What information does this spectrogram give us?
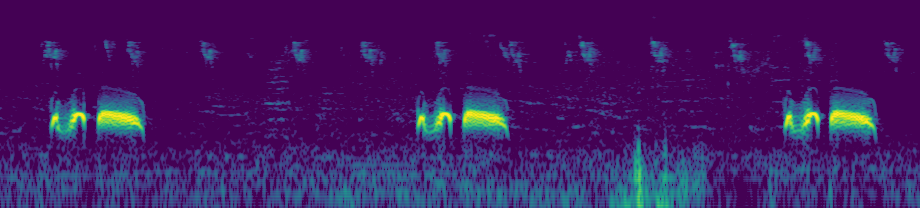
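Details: Cooing of a female spotted dove meant to stimulate male doves: three evenly spaced low phrases, every three to four seconds, each a brief quavering double note and a longer steady coo, with faint high chirps and a brief rustle.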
